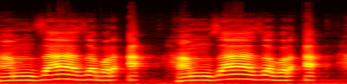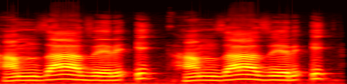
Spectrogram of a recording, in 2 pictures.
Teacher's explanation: আর আরেকটা জিনিস এখানে দেখেন, এই জিনিসটা কথা মানে বলে শেষ করে দিই, সেটা হলো এটা মাখরজ, হামজা কণ্ঠনালীর শুরু থেকে শক্তভাবে উচ্চারণ করতে হয়।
